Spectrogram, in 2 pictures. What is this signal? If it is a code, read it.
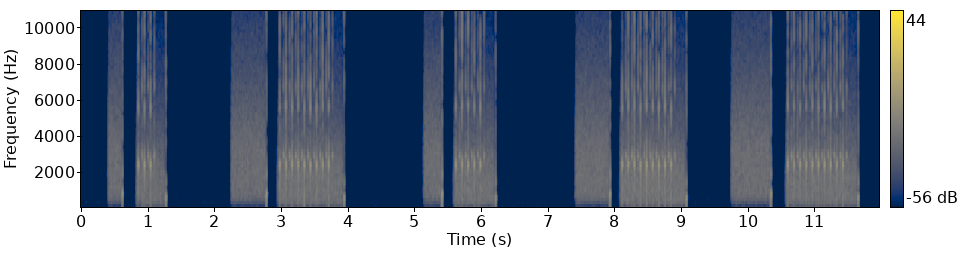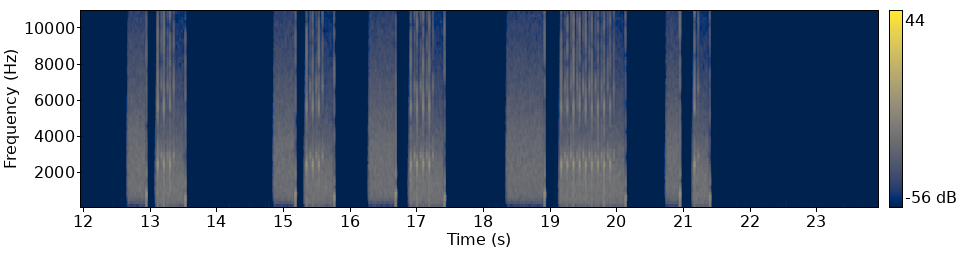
Pulse dialling, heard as a rotary dial, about 11 pulses a second. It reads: 3 9 5 9 0 3 3 4 9 1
